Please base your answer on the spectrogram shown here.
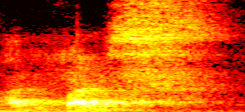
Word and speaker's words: advice: First and foremost, I would like to say that advise with a C is pronounced advice, while advise with a Z, with the S rather, is pronounced advise.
